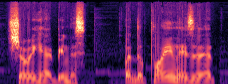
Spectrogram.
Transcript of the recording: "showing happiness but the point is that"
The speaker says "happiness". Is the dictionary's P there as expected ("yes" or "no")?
no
